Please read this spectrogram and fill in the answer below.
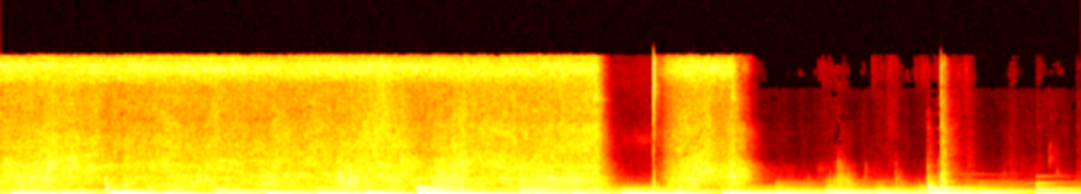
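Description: Background music of sustained notes, over the hiss of a hose-fed steam iron blasting steam onto muslin to shrink it. The steam runs for about six seconds, stops briefly, then gives a second short burst.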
